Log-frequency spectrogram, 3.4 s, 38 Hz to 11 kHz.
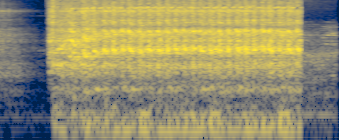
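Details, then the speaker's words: Lexus IS200 with a swapped 1UZ V8 on an ECU Master harness and ECU, first start attempt with the fuel pump not switching on: steady cranking with even compression pulses for about two and a half seconds and never a fire; no ignition. "Pas d'allumage."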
